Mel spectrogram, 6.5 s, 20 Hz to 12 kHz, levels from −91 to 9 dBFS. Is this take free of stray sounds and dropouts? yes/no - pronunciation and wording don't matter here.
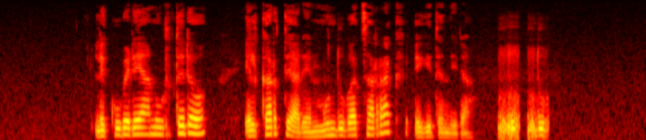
no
